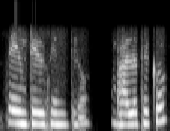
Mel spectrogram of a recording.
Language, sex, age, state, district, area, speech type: Bengali, female, 18-30, West Bengal, Kolkata, urban, conversation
